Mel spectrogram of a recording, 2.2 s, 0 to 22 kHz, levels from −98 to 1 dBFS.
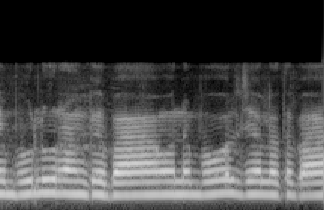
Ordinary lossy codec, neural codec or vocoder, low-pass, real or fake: none; none; 7.2 kHz; real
